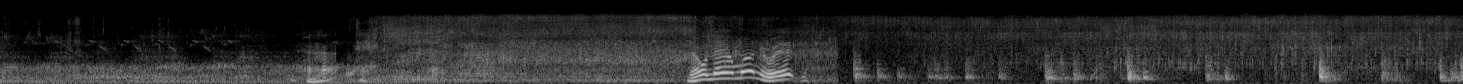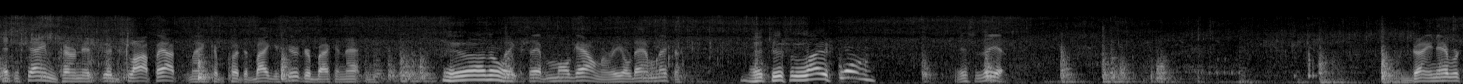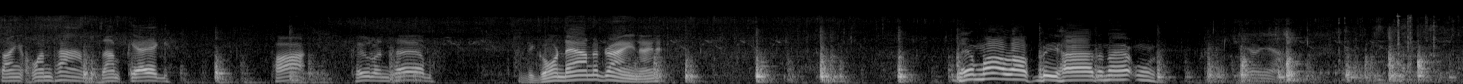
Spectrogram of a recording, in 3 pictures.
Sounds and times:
Speech: 6.9 - 8.1, 14.6 - 18.4, 19.1 - 21.5, 22.1 - 23.4, 24.2 - 24.7, 28.6 - 31.0, 32.0 - 33.6, 34.5 - 36.0, 38.8 - 40.9, 41.7 - 42.3.

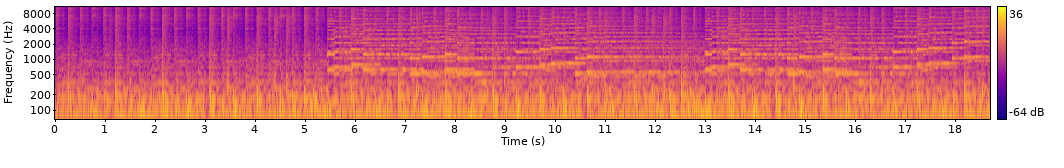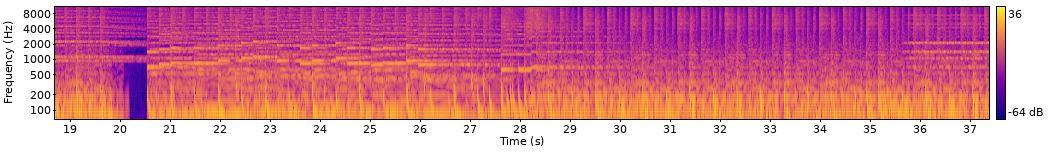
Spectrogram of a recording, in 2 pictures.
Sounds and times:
Music: 0.0 - 37.3.

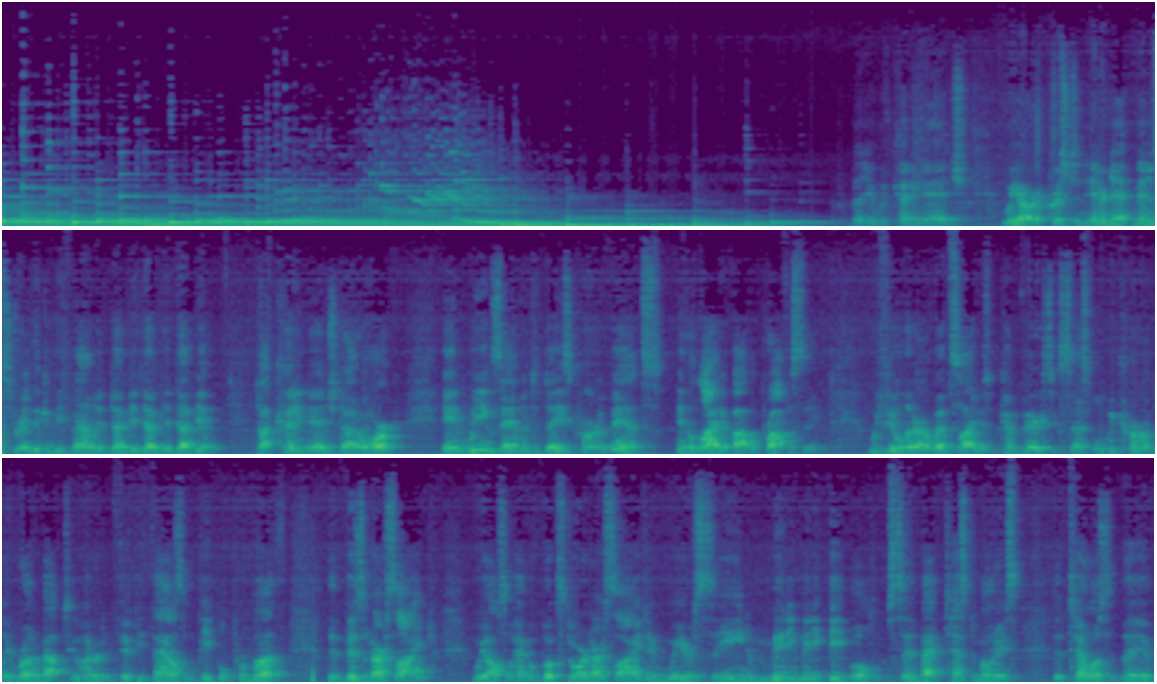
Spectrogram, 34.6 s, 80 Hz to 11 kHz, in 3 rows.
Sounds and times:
Speech: 8.5 - 34.5.

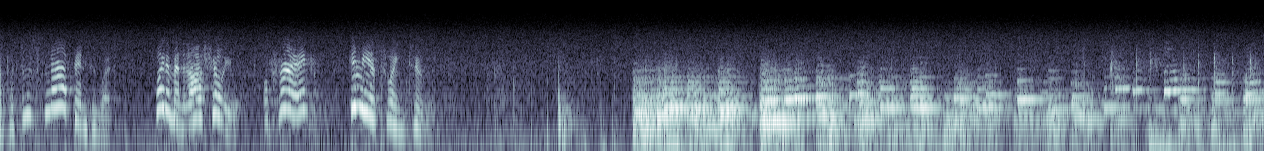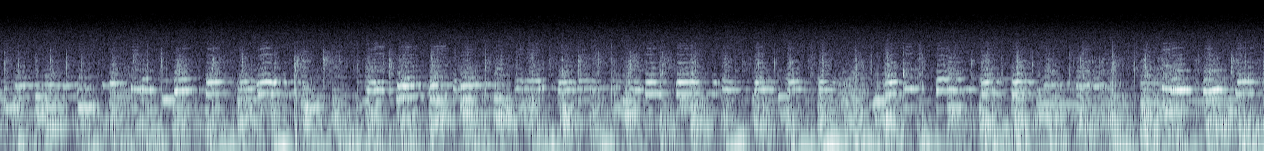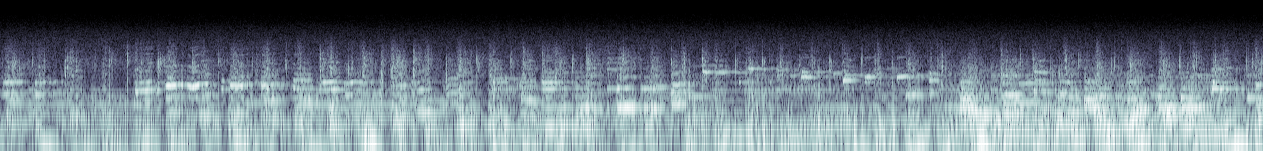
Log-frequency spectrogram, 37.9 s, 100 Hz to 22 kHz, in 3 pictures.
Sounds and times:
Music: 6.3 - 37.9.

